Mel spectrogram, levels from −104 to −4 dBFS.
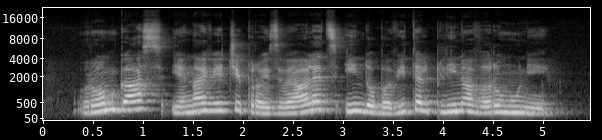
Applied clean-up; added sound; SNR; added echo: none; none; none; none.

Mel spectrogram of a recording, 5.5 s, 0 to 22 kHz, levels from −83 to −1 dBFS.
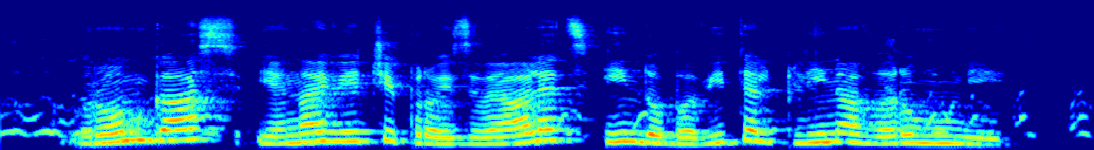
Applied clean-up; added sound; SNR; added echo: classical method spectral subtraction.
